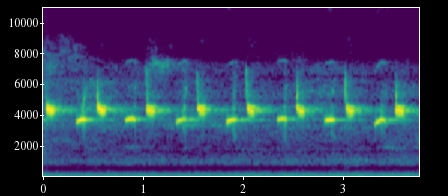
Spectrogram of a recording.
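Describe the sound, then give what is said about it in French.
A great tit sings its clear, high-pitched song, a rhythmic run of alternating two-note phrases repeated many times at an even pace. The song is loud and crisp against near silence, with no other sounds. “Et tout de suite, je propose de vous faire écouter le chant de la mésange charbonnière.”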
